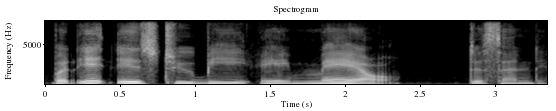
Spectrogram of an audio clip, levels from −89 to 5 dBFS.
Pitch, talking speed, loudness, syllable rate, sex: 170 Hz, 145 wpm, -17 LUFS, 3.7 syllables/s, female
